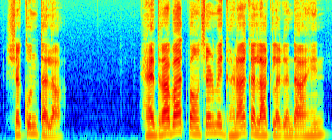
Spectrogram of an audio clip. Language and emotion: Sindhi, neutral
